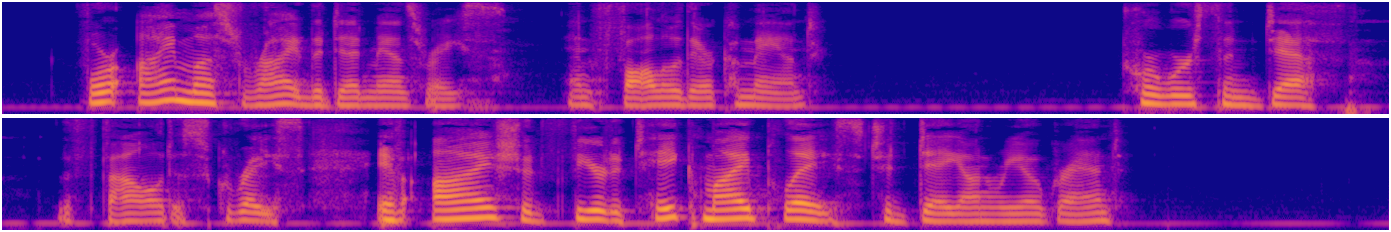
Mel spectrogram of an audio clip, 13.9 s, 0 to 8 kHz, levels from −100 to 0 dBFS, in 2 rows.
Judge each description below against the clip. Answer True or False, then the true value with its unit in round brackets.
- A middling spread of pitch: True (3.7 semitones)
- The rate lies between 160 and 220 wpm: False (140 wpm)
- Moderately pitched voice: True (165 Hz)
